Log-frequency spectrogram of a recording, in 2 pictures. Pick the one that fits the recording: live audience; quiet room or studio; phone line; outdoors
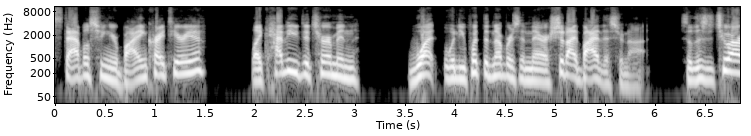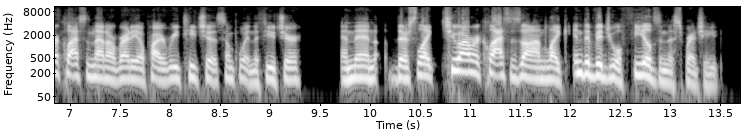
live audience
